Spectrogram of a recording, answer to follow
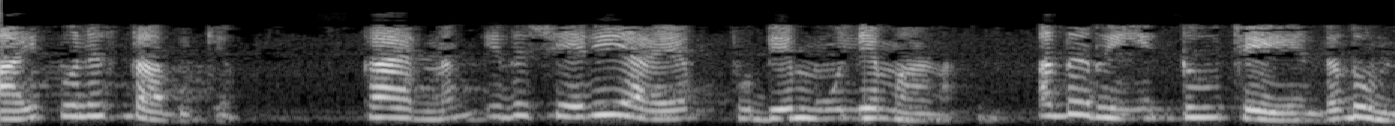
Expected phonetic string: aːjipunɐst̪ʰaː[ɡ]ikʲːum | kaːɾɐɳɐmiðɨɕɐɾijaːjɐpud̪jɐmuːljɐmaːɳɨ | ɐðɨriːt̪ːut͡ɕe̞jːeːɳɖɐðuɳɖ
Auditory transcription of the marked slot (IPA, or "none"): b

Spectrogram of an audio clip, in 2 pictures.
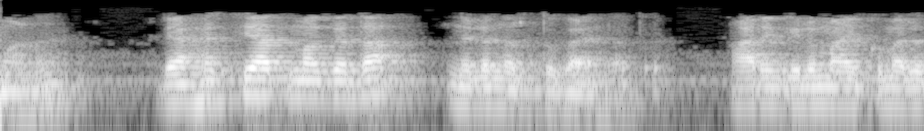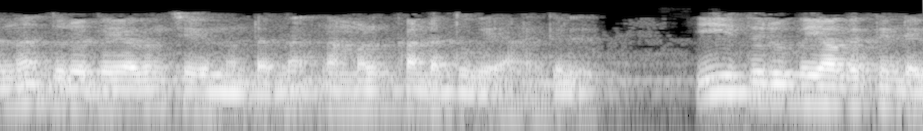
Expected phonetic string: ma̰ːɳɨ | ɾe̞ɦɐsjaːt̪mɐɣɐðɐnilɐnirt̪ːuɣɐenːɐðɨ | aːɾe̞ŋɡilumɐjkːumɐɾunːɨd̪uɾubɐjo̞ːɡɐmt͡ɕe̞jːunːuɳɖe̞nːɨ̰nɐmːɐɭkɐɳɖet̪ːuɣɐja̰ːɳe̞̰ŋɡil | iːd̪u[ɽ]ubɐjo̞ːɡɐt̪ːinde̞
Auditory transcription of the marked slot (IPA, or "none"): ɾ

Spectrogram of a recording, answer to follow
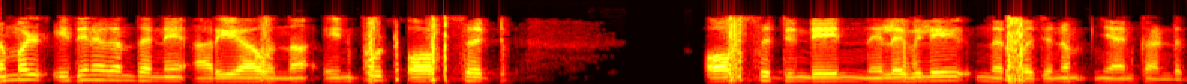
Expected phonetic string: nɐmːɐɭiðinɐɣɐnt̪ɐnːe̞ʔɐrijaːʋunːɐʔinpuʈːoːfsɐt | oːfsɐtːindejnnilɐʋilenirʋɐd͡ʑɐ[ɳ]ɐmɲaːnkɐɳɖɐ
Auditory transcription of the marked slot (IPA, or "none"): n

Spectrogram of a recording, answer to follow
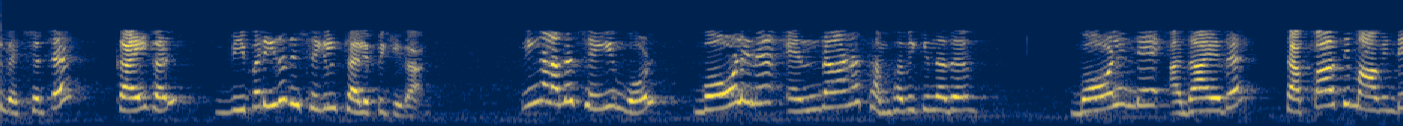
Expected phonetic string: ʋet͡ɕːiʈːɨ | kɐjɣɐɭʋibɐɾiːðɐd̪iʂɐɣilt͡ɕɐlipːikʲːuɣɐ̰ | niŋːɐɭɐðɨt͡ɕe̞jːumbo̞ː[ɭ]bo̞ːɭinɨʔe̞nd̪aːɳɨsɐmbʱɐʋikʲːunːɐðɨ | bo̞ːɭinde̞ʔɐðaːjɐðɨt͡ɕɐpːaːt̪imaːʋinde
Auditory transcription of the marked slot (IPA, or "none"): ɭ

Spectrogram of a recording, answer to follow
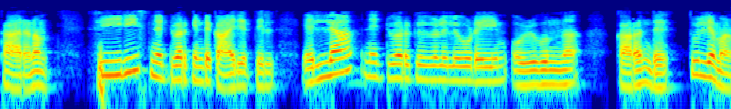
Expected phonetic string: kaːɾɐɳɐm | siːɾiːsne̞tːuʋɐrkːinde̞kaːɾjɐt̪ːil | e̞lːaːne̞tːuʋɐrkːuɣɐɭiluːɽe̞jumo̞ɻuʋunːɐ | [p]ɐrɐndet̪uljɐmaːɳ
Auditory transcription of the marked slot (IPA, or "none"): k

